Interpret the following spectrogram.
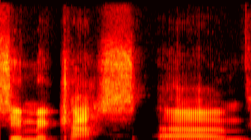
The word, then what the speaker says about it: Tsimikas: I'm not going to try to pronounce his name. I think it's Tsimikas.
